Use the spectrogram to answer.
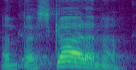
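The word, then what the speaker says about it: Antahkarana: and cómo se llama antes cara la verdad con acento en la penúltima antes cara antes carencia muy bien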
